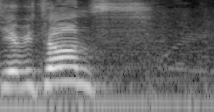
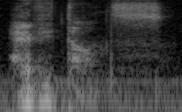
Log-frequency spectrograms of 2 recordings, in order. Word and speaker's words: Yevitons: You pronounce it Hevitons? It's like Hevitons. Okay. Hevitons.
